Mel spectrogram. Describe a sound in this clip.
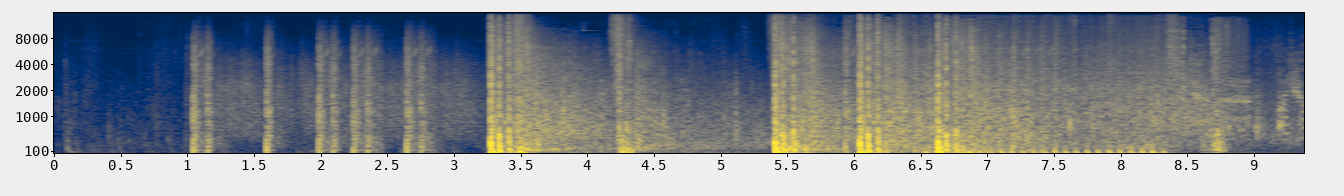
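Rapid bursts of gunfire crack out close by.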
